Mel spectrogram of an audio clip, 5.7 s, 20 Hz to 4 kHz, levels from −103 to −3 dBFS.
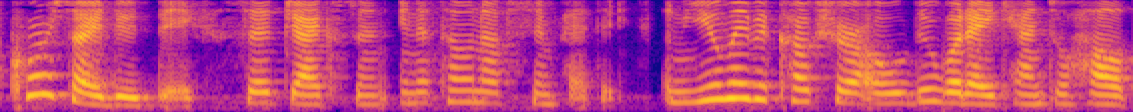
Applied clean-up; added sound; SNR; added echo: none; none; none; none.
